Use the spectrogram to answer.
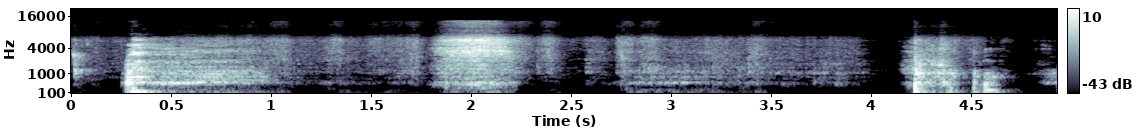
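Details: Male sneezing then blowing his nose; a forceful burst like a sneeze, then a nose-blowing sound and a short closing snort, in a small quiet room.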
